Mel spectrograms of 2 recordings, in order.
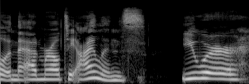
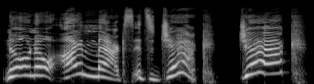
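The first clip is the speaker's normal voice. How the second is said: yelled correction; 14 semitones higher, much slower than usual. A narrator's reading. Max correcting the chanting heads, urgent yell. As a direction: yell the right name, pitch way up. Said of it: "Max yelled".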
